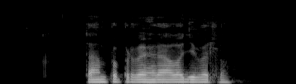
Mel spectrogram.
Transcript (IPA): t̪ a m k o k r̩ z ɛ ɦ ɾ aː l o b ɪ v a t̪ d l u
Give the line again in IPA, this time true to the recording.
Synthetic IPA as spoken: t̪ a m p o p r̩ v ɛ ɦ ɾ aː l o ɟ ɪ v a d l o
